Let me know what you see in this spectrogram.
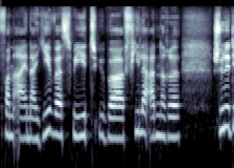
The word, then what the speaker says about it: Jever: Also man spricht Jever eigentlich als Jever aus.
